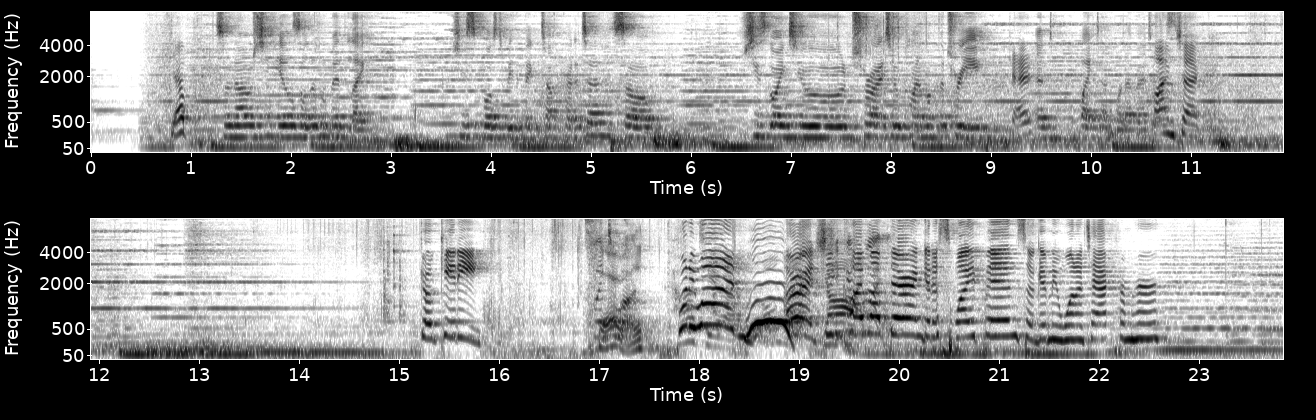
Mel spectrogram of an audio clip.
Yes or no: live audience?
yes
